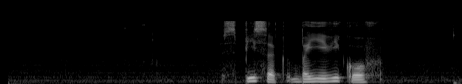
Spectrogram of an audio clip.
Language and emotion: Russian, neutral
